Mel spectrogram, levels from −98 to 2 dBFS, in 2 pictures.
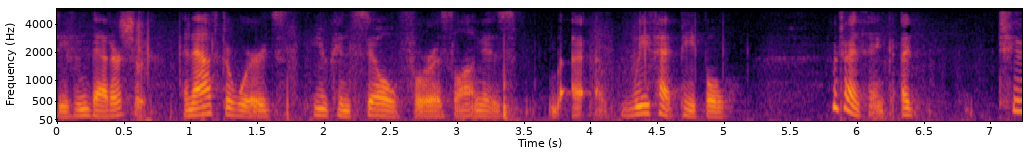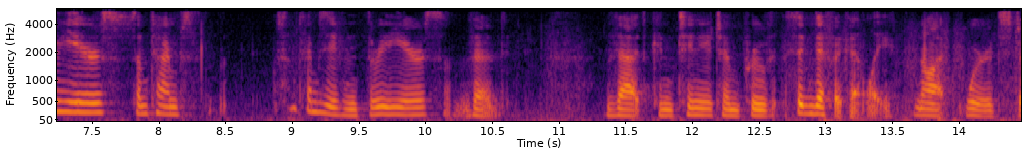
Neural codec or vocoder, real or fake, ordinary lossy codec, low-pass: vocoder, 44.1 kHz, 80 mel bands, Vocos; fake; AAC, 48 kbps; 5.4 kHz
